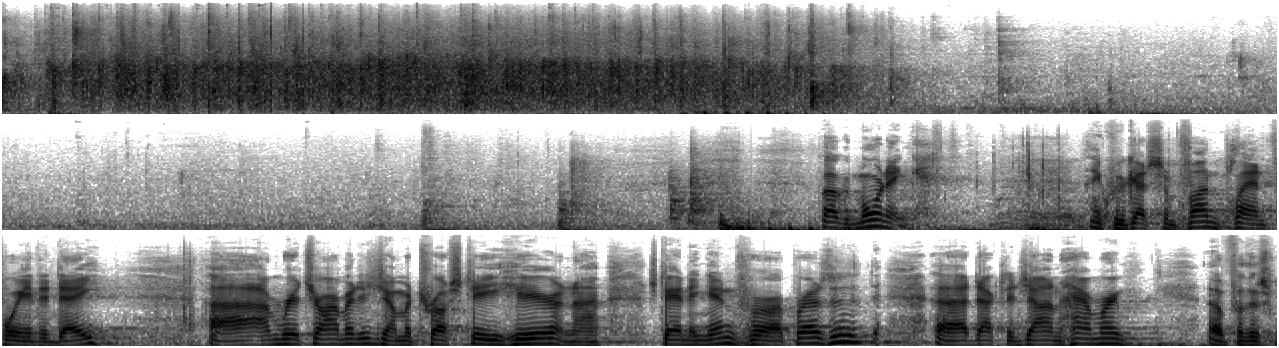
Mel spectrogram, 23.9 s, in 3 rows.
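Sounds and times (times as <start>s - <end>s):
audience applause welcoming a speaker at a Korea-U.S. strategic forum: 0.0s - 5.8s
room noise: 0.0s - 23.9s
speech: 13.1s - 13.9s, 14.8s - 23.9s.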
